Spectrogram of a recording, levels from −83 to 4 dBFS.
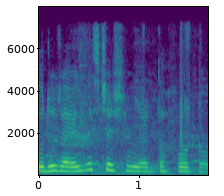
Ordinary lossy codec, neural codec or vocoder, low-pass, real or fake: MP3, 64 kbps; none; 7.2 kHz; real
